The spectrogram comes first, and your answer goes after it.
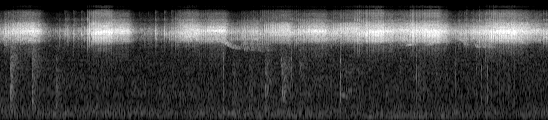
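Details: Cicadas in Salta: a shrill, high-pitched buzzing drone that swells and fades in surges about every second or two, with faint scattered clicks underneath.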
